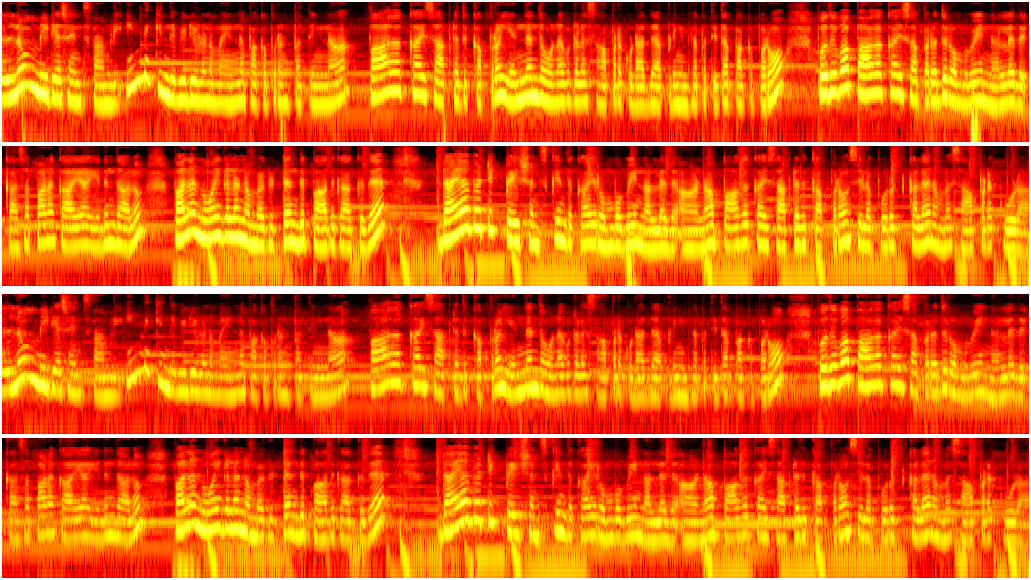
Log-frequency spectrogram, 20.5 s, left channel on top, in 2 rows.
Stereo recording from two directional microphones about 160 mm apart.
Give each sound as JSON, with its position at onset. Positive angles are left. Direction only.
{"t": 0.0, "sound": "a woman's voice", "side_deg": 25}
{"t": 19.5, "sound": "a woman's voice", "side_deg": 0}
